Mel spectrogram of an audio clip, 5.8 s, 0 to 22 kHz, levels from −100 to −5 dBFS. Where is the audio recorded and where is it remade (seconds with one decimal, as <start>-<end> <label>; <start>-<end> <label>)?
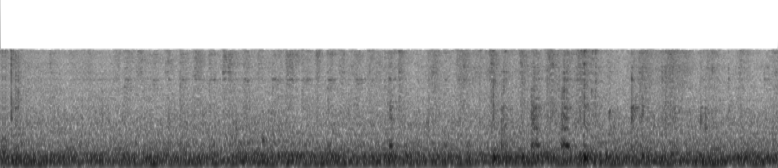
0.0-0.9 remade; 0.9-1.7 recorded; 1.7-2.4 remade; 2.4-5.8 recorded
